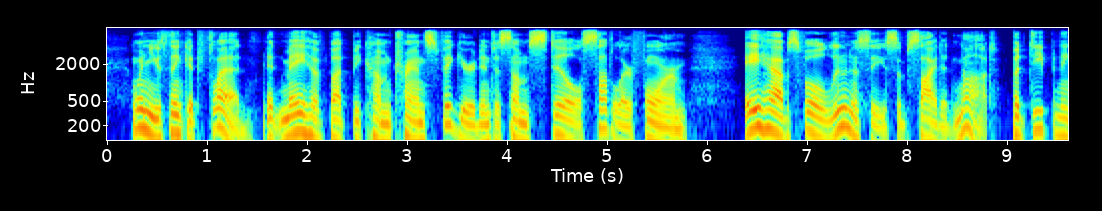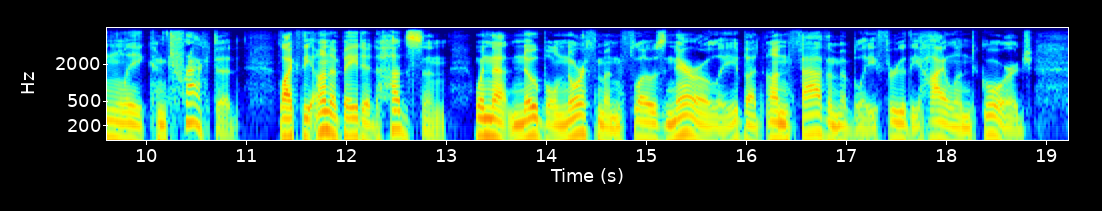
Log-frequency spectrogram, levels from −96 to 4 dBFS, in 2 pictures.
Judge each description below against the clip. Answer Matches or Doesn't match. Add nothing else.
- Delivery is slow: Matches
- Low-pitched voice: Matches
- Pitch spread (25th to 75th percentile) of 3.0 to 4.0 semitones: Doesn't match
